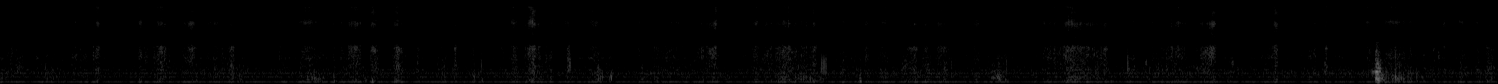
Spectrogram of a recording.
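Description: A steel fountain pen nib scratches across a lined white paper notebook page while writing brown Korean letters. Quiet, bright scratching strokes rise and fall continuously over a steady low hum, with one sharper stroke near the end.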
